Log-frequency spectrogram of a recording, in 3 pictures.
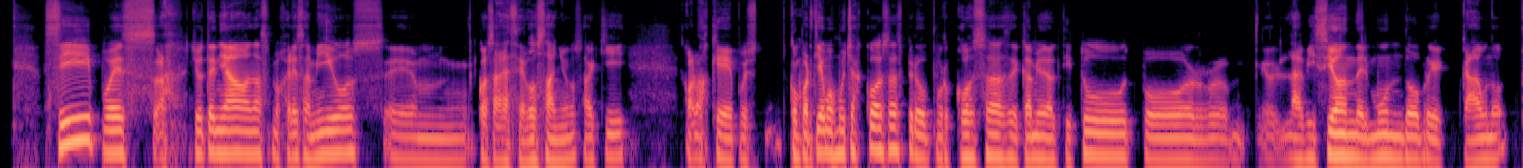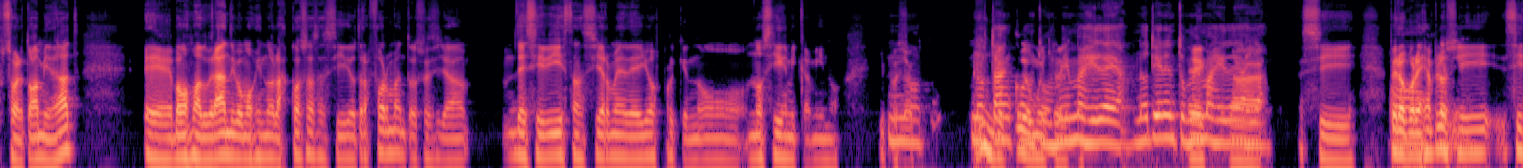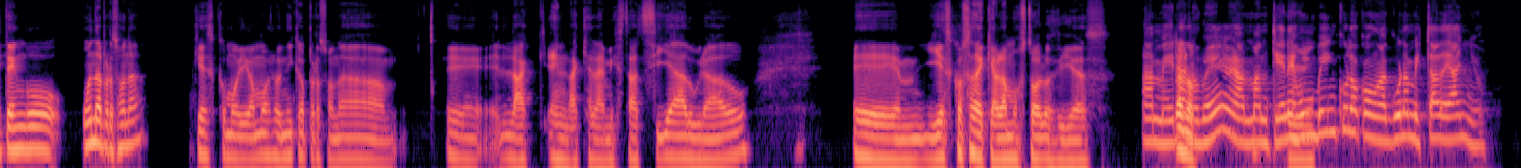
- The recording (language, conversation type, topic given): Spanish, unstructured, ¿Qué haces para que una amistad dure mucho tiempo?
- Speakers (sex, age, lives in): female, 65-69, United States; male, 25-29, Germany
- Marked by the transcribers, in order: tapping; other noise; throat clearing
